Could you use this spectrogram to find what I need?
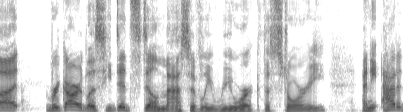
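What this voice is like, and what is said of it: Usual voice. Nothing is said of it.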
